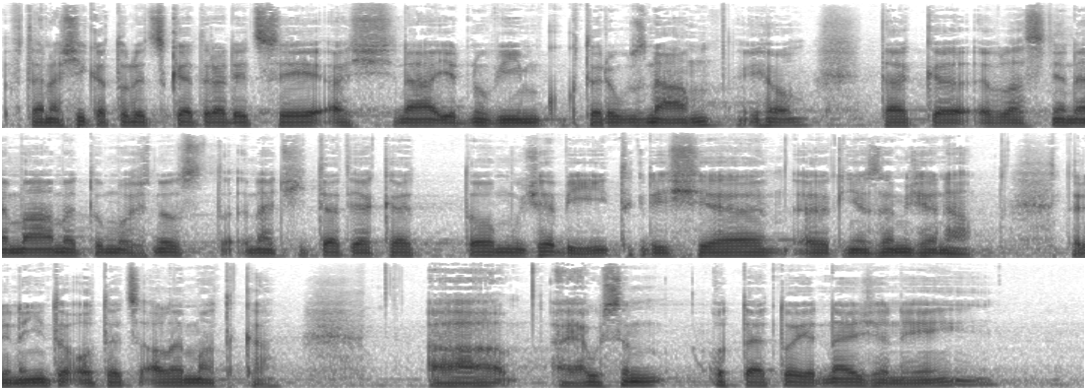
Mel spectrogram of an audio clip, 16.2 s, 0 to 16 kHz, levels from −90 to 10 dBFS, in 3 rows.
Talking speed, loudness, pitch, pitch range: 150 wpm, -16 LUFS, 90 Hz, 85-90 Hz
